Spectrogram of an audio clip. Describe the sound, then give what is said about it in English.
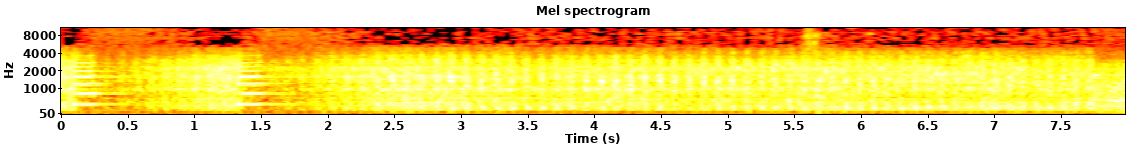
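The rotor blades of an American-made Bellagasta UN helicopter in Lebanon turn with a steady, rapid chopping pulse over a loud engine roar, preceded by two brief horn-like tonal blasts at the start. “You hear the rotor blades turning the helicopter.”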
